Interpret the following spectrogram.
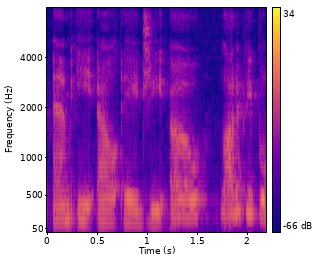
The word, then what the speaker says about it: Melago: So like my last name, Melago, a lot of people mispronounce it. It's Melago.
